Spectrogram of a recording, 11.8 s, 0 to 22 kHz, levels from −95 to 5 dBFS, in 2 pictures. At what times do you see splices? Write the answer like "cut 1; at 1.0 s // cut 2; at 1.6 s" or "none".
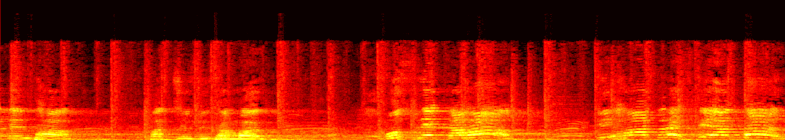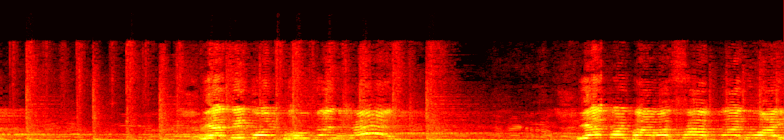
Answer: none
